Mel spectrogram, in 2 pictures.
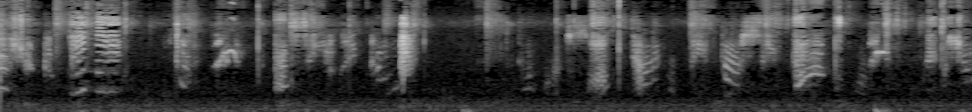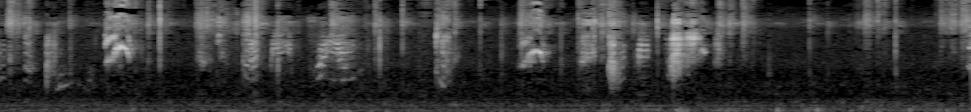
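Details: A male budgerigar chatters to his toy bell in a fast, scratchy warble of high chirps, clicks and burbling notes.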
